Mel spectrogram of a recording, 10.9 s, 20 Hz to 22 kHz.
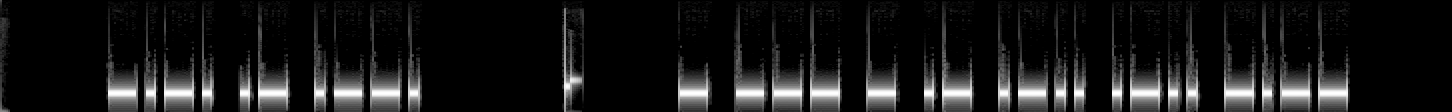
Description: Morse code, heard as a keyed tone, about 17 wpm, 700 Hz. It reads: CAP TOTALLY
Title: Sentences from Top 1600 Words - New Word Drill - 17wpm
